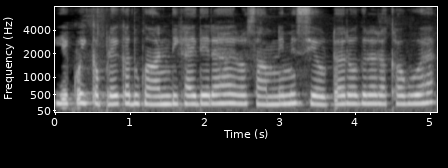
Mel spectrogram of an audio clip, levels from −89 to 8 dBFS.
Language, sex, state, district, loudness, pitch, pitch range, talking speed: Hindi, female, Chhattisgarh, Raipur, -13 LUFS, 245 Hz, 235-250 Hz, 200 wpm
